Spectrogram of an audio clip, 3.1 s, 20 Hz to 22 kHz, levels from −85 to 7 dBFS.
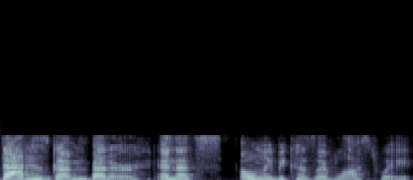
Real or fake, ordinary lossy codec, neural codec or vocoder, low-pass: fake; MP3, 48 kbps; codec, 16 kHz, 8 kbps, FreqCodec, smaller model; 5.4 kHz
